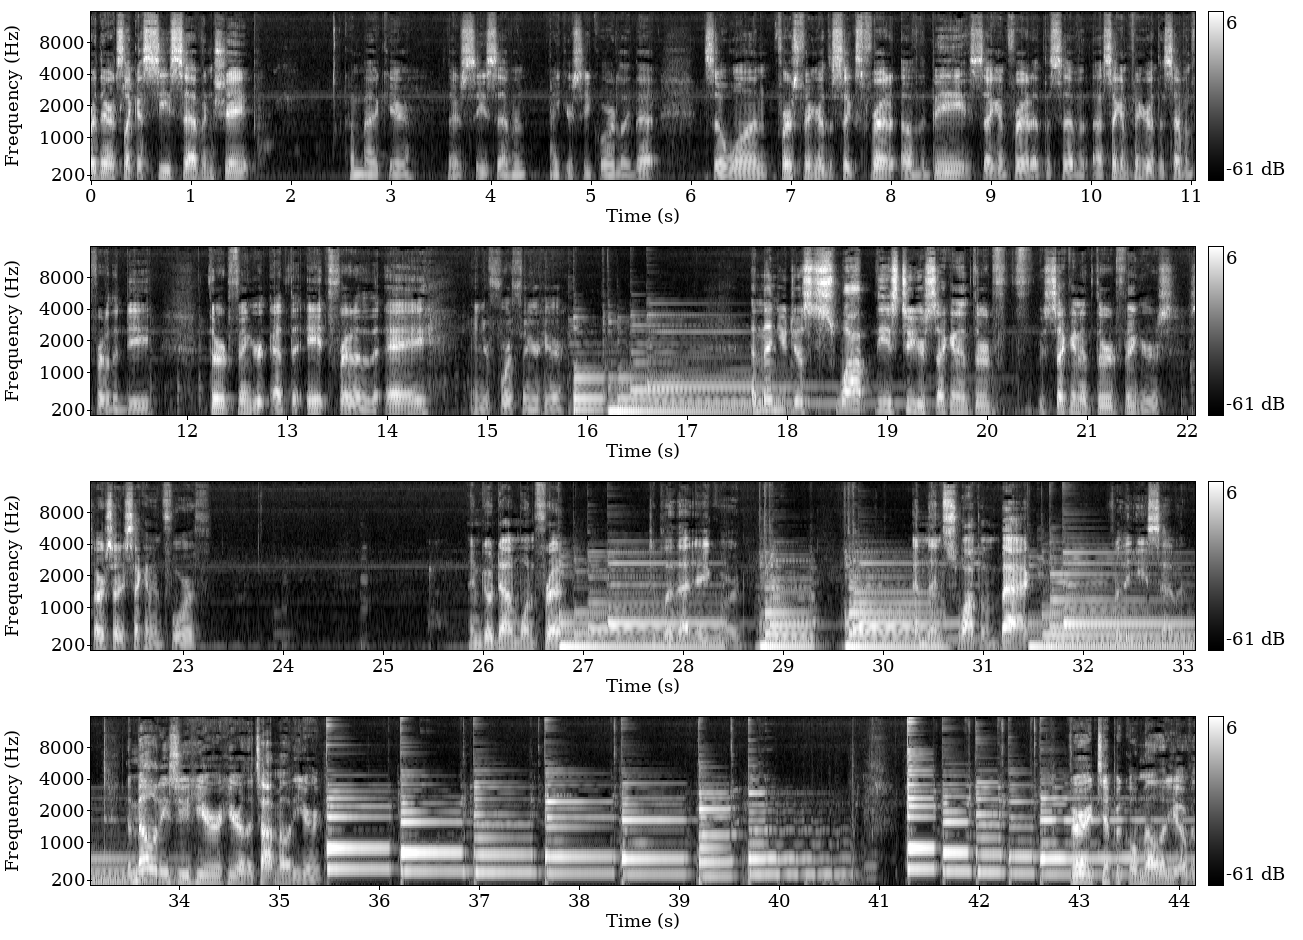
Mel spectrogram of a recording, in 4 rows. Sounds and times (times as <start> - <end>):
Inside, small room: 0.0 - 44.1
Guitar: 6.1 - 44.1.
